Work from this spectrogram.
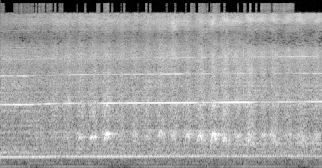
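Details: Small "mini vac" vacuum running with steady high motor whine, faint rushing hiss and little airflow sound; suction weak, possibly from a clogged filter.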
